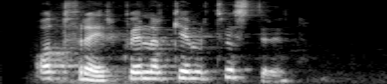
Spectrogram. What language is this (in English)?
Icelandic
